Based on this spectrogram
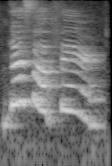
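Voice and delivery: high, slow squeaky whine; silly whiny voice. Pretend. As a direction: whine like a sulky cartoon kid. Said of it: "happy and sad about our teams".

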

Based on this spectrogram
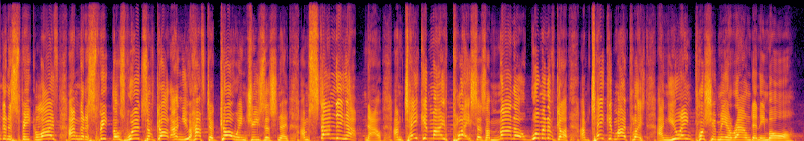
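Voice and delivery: full-force preacher cadence, rising and proclaiming; preaching. Acted. Preacher proclaiming to the congregation with force.

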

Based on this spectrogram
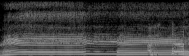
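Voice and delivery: high squeaky mew of a pet cat; cat's call. Retold or imitated. Imitating her cat running up, a high mew. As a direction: squeak it out like a little cat calling. Cat calls again later.

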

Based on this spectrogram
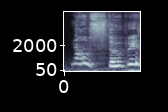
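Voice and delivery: high, loud retold put-down; exasperated friend, laughingly imitated; mock scornful retort. Friend scolds caller over silly phone request, mock scornful.

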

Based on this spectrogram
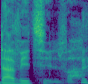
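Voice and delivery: Spanish accent. Shown as a demonstration. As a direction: give the name a playful Spanish accent. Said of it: "you gotta say it in a Spanish accent".

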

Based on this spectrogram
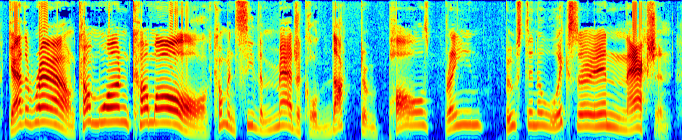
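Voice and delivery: high, ringing, drawn-out crowd call; carnival barker. Acted. Doctor Paul drawing crowds for his demonstration, barker's high holler. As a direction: holler them in like a showman. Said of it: "begins to draw crowds".

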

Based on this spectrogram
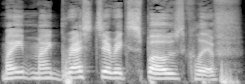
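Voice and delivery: put-on high old grandma pleading for help; whiny elderly grandmother calling her grandson. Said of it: "these fucking voices".

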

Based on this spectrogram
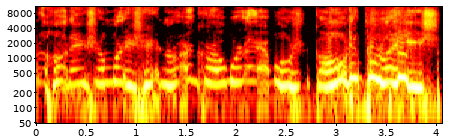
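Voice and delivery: put-on very high, slow little-old-lady voice; old grandma. Old grandma phoning the police about apple-throwing kids, high and slow. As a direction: quaver it like a fussy old grandma calling the cops. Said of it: "some old grandma's like".

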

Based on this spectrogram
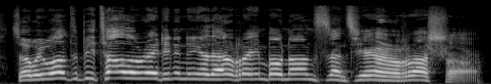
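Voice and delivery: high, loud hammed-up Russian accent; lampooning Russian official voice, loud and high; mock Russian accent. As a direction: put on a cartoon Russian accent. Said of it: "We're going with the Italian thing".

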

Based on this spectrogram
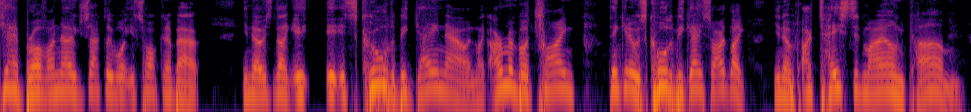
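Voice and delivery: high put-on London accent, wasted bloke; a drunk Brit bonding over a joke; drunk London guy. Drunk guy after the show, high put-on London accent. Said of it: "he's from, like, London".

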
